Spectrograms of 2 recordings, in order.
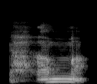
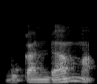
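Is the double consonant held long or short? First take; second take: long; short. First: The middle consonant is held long and doubled. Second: The middle consonant is short and single. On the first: The speaker calls it right. "tapi Dhamma" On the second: The speaker calls it wrong.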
